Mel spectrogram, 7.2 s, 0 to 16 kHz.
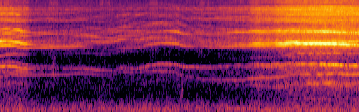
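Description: An Eachine Aurora 90, a tiny brushless FPV mini drone, whines through its flight at a distance, a thin high-pitched motor tone that wavers in pitch and grows louder near the end.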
